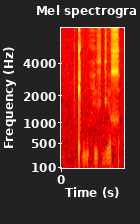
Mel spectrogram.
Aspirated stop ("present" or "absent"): present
